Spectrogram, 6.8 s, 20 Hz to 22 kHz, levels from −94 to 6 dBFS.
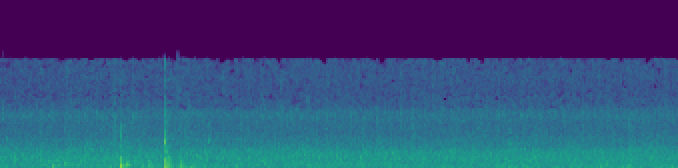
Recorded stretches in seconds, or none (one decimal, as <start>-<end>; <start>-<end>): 0.8-1.4; 3.9-5.1; 6.2-6.8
